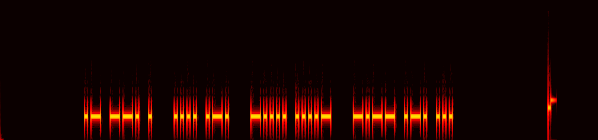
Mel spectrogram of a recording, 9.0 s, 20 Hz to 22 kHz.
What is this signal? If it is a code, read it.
Morse code, heard as a keyed tone, about 25 wpm, 700 Hz. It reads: AGE HR 64 YRS
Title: K1USN SST QSO Practice 25wpm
